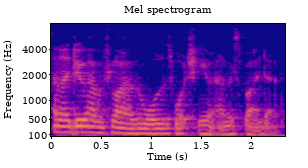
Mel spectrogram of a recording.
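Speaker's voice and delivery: ordinary talk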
